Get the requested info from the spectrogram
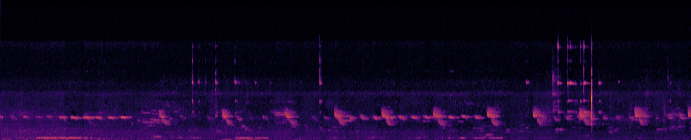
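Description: A bird calling over and over: short, high, falling chirps, about one and a half a second, starting about three seconds in. A low murmur near the start and a soft low thump just before the five-second mark lie under it.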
